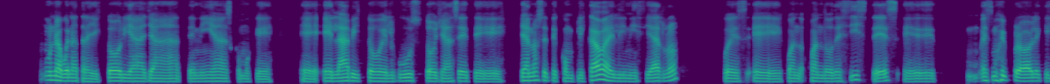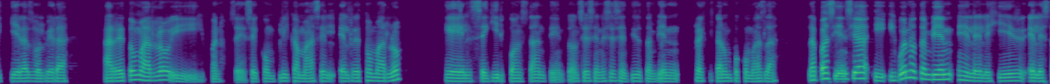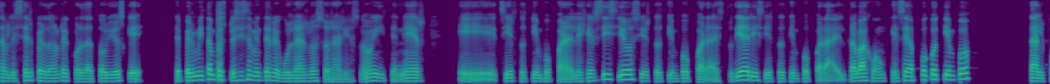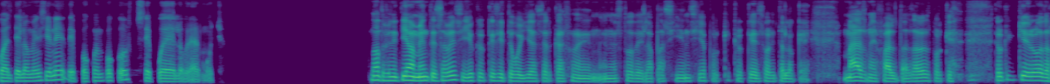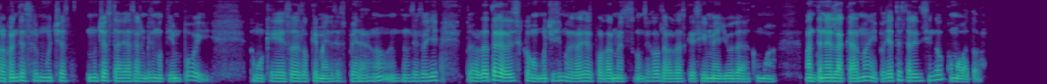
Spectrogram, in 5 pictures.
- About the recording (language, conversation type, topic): Spanish, advice, ¿Cómo puedo mantener la motivación a largo plazo cuando me canso?
- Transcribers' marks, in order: laughing while speaking: "muy"; unintelligible speech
